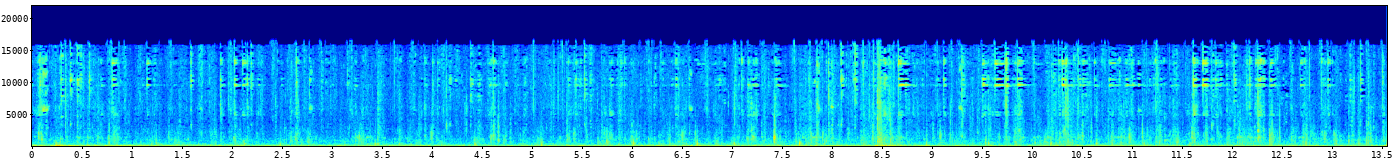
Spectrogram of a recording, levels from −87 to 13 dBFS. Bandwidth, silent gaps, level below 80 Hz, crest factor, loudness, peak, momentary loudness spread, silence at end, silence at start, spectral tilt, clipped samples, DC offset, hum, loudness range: 17 kHz; none; -30 dBFS; 18 dB; -30 LUFS; -6 dBFS; 9 LU; 0 s; 0 s; -3 dB/octave; under 0.1%; under 0.1%; none; 6 LU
